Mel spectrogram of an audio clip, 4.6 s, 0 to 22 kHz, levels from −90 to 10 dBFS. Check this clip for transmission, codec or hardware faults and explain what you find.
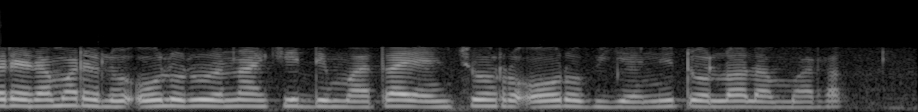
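No transmission or hardware faults show up in this speech clip, and the only background is room noise sitting about 43 dB below the speech.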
